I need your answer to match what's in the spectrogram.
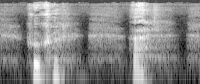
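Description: Two heavy, loud breaths about a second apart, each a rough, partly voiced huff like someone panting from exertion, with quiet pauses between them.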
